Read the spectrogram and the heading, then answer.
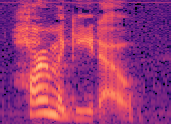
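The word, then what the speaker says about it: Har Megiddo: And it's pronounced in Hebrew, Har-Megiddo, which means Mount of Megiddo, which sounds like Armageddon.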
